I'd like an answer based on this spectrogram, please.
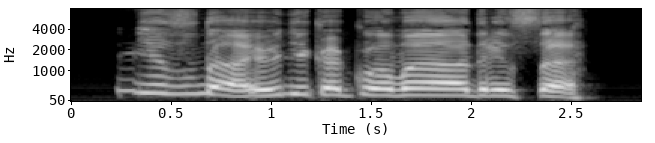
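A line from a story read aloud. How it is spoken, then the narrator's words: Sobbing. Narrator (Russian): прорыдала жертва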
